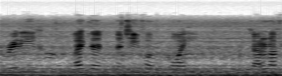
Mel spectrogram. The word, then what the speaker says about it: Hawaii: Also in the Hawaiian language, when you see a W in the middle of a word, usually it's pronounced as a V. So that's why we say Ka'ava. What else word has a W in the middle? Hawaii. There you go. So we say Hawaii.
